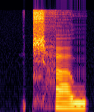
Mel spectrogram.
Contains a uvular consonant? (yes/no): no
